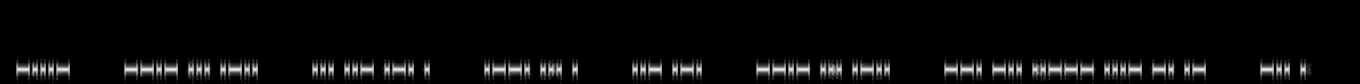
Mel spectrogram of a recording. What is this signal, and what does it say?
Morse code, heard as a keyed tone, about 30 wpm, 700 Hz. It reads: <BT> QSL SURE PSE UR QSL GD2VNA DE
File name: UK MASTER QSOs TRAINING / 30WPM / UK MASTER QSOs 0026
